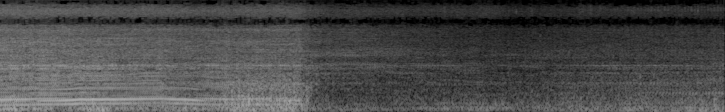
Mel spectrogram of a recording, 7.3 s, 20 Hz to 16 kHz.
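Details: 2021 Honda Rubicon 520 DCT (TRX520FA6) ATV after a valve adjustment: strong rising rev for three seconds, then it drops back to a quiet, even run with no tapping; valvetrain sounds healthy, normal running.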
